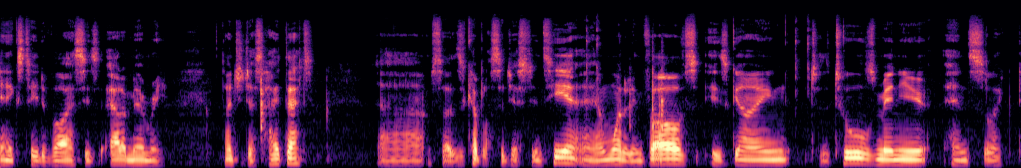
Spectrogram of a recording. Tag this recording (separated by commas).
Speech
